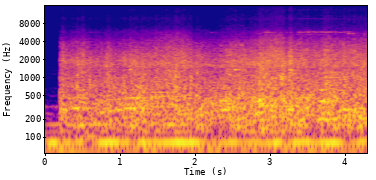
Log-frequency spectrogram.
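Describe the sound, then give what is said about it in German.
A streetcar rolls along its rails with a steady, loud rumble and rattle, a thin metallic wheel squeal rising faintly toward the end. No voices are heard. “Ich soll eine Straßenbahn nehmen, die heißt Sehnsucht.”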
